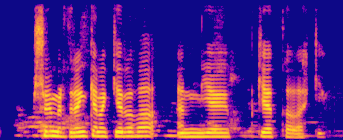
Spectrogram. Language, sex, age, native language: Icelandic, female, 30-39, Icelandic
